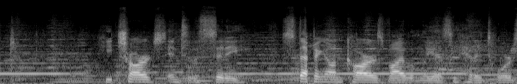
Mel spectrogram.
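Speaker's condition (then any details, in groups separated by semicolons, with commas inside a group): No condition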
